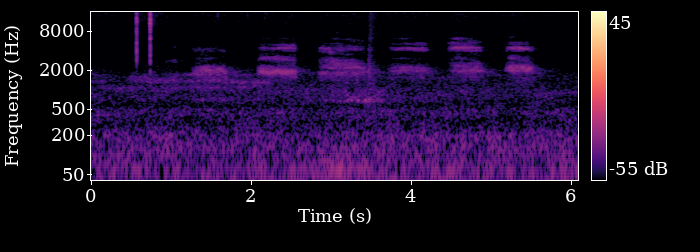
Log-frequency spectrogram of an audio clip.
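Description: Faint, distant bird calls: about six short caw-like calls in a row, starting about a second in, over near silence.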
